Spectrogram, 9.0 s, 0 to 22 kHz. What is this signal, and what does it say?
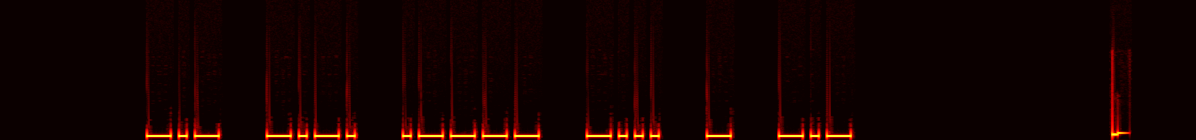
Morse code, heard as a keyed tone, about 20 wpm, spaced as for 14 wpm, 700 Hz. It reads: KC1BTK
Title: 200 Lesson 32g - Letter k - Call Signs 20wpm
